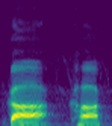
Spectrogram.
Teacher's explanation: इनमें जो दबाव पड़ता है वो कहाँ? गले पर पड़ता है और कहीं पर दबाव नहीं पड़ता है। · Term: कंठस्थ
